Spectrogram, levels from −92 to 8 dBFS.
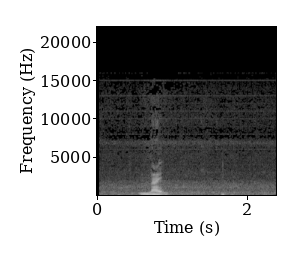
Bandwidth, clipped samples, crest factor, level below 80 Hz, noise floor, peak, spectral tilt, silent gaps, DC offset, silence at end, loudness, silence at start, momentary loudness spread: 16 kHz; under 0.1%; 22 dB; -54 dBFS; -43 dBFS; -6 dBFS; -7 dB/octave; none; under 0.1%; 0 s; -24 LUFS; 0.05 s; 21 LU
